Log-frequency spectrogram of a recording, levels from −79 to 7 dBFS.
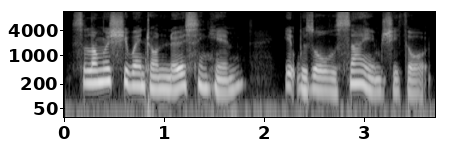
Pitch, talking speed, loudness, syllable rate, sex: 165 Hz, 240 wpm, -17 LUFS, 5.0 syllables/s, female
